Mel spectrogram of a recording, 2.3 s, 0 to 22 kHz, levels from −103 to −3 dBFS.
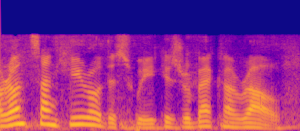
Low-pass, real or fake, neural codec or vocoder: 7.2 kHz; fake; codec, 16 kHz in and 24 kHz out, 2.2 kbps, FireRedTTS-2 codec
